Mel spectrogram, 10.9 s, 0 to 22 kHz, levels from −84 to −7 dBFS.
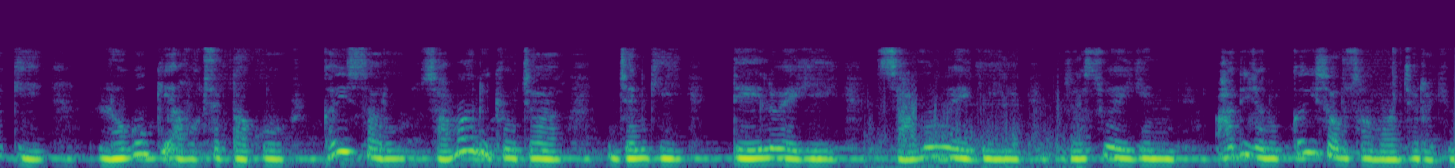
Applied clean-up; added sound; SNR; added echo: neural separator model SepFormer DNS4.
